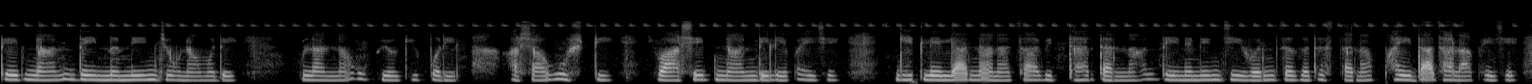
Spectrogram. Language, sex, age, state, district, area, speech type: Marathi, female, 30-45, Maharashtra, Satara, rural, spontaneous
